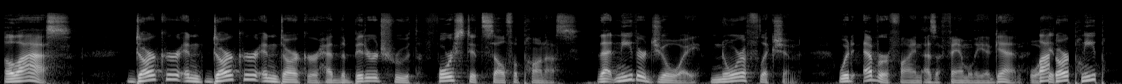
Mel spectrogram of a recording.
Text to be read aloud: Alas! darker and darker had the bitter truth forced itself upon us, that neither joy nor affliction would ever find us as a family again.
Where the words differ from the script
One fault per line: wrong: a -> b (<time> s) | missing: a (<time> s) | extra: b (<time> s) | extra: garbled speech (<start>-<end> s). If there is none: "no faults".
extra: and darker (2.5 s)
missing: us (9.2 s)
extra: garbled speech (10.3-11.1 s)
